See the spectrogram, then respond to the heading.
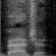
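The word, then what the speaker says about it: Bagehot: called a bega ocean banking system after walter badgett pronounced badget who wrote lombard street the first description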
